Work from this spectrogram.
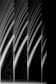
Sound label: Check Point Reached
